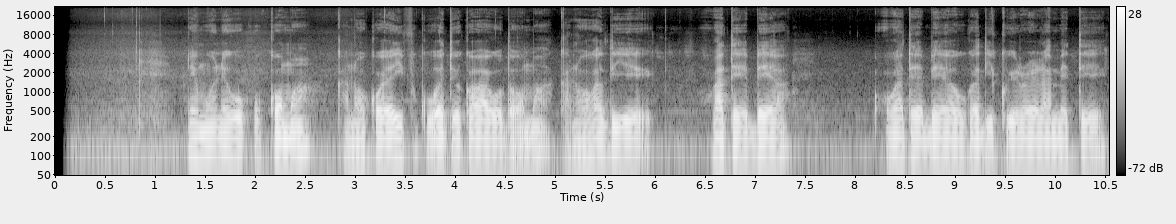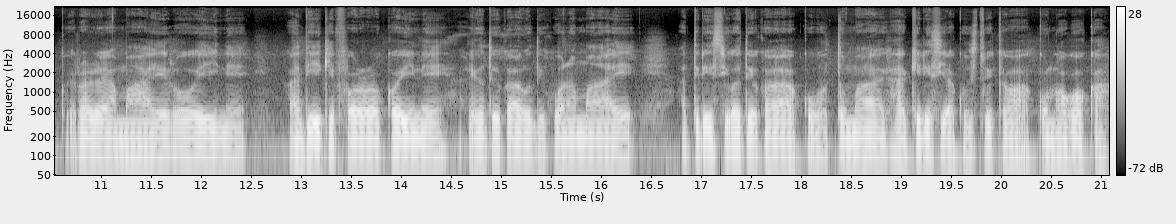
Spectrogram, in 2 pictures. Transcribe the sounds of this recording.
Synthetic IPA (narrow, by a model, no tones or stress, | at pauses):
nemwɛneɣokokɔmakanaokɔjaifukṵɣatwekawaɣoðɔ̰ma̰kanaoɣa | oɣatɛbɛa | oɣatɛbɛaoɣaðikweɾɔɾɛɾametekwḛɾɔɾɛɾamaeɾɔeine | oɣaðiekefɔɾɔɾɔkɔineaɾḛɣatwekawaɣoðikwɔnamae | ateɾʔesio̰ɣatwekawakotomahakeɾesiakusi̥twḛkɛwa̰konɔɣɔka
